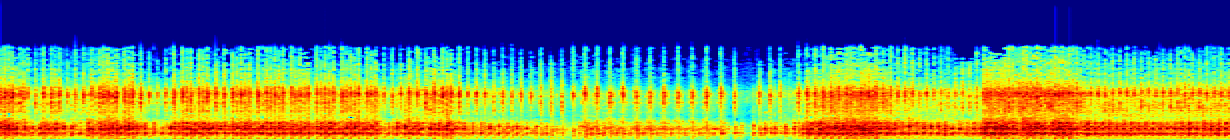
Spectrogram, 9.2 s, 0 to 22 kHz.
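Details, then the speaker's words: 2003 Chevy Malibu, engine running: heavy, uneven deep internal knock about four per second, a bad knock from inside the engine; engine to be pulled and torn down to find the cause, replacement engine ready. "okay well as you guys guys can hear that's a pretty bad noise for inside the engine"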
